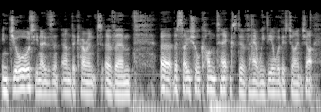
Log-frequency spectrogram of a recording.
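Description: Man, low voice, wry casual film chat, podcast co-host. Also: moderate pace. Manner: chatty, wry, animated when making a point.

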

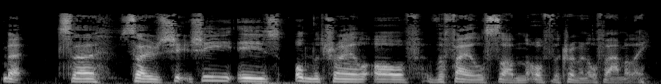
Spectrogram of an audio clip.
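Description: A man co-hosting a film podcast, giving measured but opinionated commentary in casual conversation. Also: medium pitch. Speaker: film review podcast co-host.

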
